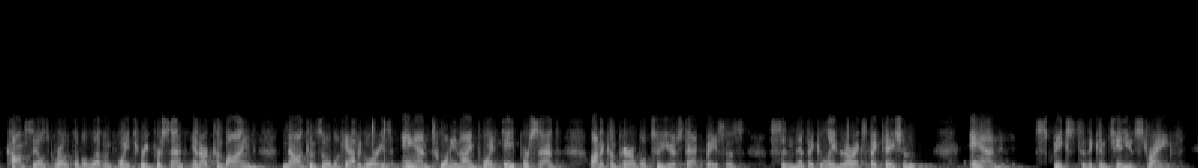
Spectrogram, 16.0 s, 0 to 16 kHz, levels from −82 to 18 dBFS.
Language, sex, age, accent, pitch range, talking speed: English, male, 50-69, American, 175-230 Hz, 115 wpm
